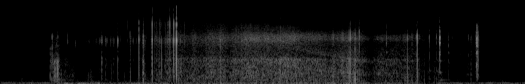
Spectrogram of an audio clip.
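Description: Two or three thin metal acupuncture needles poke and scratch the soft, porous white foam end of a foam-tipped microphone in a gold glitter tube. The result is bright, crackly scratching with sharp clicky pokes and a steadier rasping stretch in the middle, mostly in the high range with little low end.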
